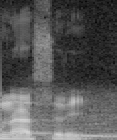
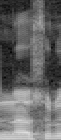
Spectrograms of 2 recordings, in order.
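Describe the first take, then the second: First: The word ends with an i vowel. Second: The word ends with an u vowel. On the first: The speaker calls it wrong. "tidak boleh" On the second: The speaker calls it right. "Harus dibaca nasru"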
